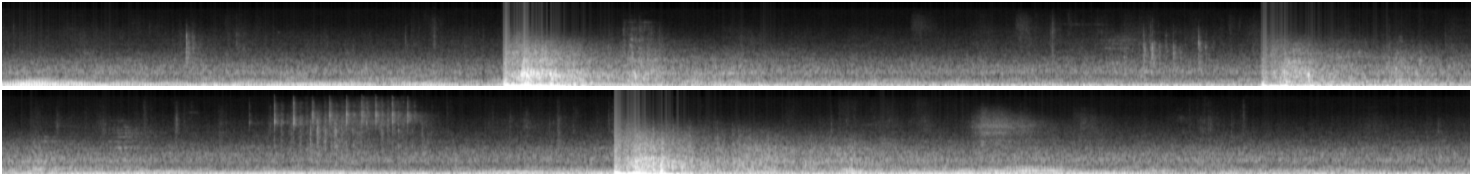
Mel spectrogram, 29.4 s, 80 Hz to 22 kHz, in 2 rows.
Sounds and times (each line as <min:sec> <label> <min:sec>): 0:05.0 cannon shots 0:07.0
0:12.6 cannon shots 0:14.3
0:20.8 cannon shots 0:22.8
